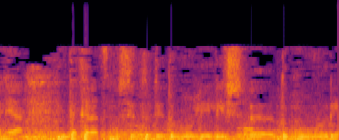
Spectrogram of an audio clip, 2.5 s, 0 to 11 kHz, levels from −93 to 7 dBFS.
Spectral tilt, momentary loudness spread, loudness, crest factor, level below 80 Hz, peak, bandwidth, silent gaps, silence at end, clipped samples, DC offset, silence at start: -5.5 dB/octave; 2 LU; -13 LUFS; 12 dB; -32 dBFS; 0 dBFS; 7.6 kHz; none; 0 s; 0.1%; under 0.1%; 0 s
